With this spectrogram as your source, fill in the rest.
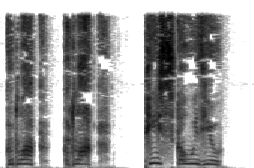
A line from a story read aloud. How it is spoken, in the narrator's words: Hari called out softly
